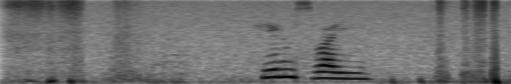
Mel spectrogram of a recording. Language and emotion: Russian, neutral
